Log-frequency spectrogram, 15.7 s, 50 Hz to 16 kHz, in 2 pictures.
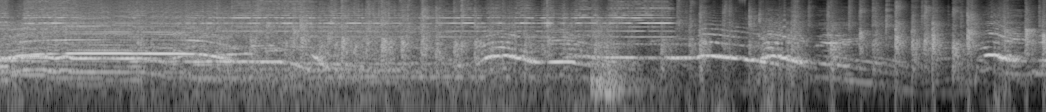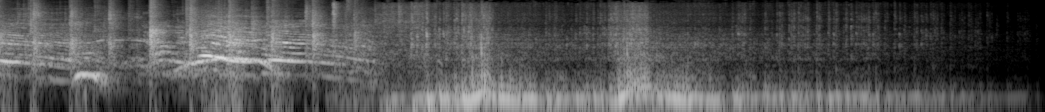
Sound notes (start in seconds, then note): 0.0 applause; 5.3 crowd cheers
